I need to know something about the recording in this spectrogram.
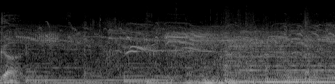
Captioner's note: birds squawking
